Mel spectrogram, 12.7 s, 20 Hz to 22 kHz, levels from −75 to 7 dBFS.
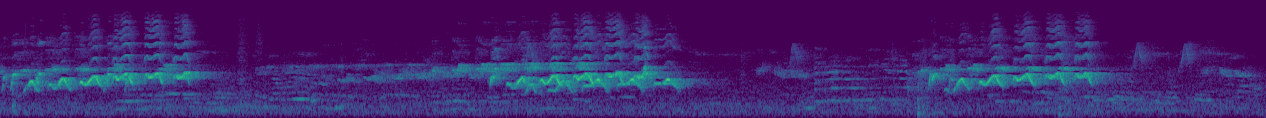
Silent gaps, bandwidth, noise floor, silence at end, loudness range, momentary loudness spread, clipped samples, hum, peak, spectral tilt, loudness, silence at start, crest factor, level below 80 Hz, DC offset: none; 16 kHz; -54 dBFS; 0.15 s; 9 LU; 24 LU; under 0.1%; none; -10 dBFS; 0 dB/octave; -24 LUFS; 0 s; 18 dB; -76 dBFS; under 0.1%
